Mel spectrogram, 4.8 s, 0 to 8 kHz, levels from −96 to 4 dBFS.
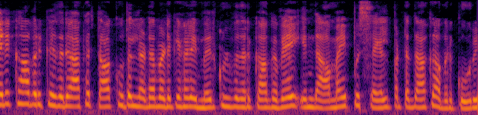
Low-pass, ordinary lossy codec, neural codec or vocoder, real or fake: none; none; codec, 16 kHz, 8 kbps, FreqCodec, smaller model; fake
